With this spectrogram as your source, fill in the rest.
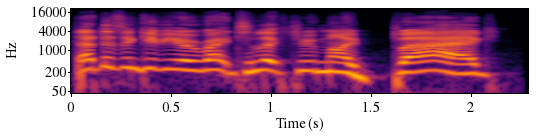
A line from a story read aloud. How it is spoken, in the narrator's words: yelled Anthem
